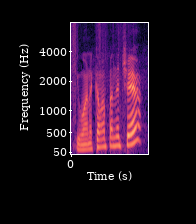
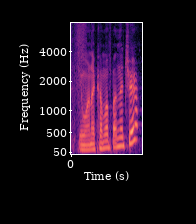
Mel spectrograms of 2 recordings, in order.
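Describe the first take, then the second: First: Louder, faster, higher urging; bright pushy coax; eager coaxing. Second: Said in the usual way. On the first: Real, not acted. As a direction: hurry the cat up onto the chair. Urging cat to jump up.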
